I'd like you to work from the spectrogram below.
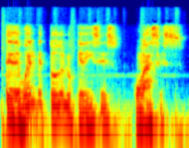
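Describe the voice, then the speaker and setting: A man voicing a calm, wise father in a retold story, speaking slowly and gently. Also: mid-range voice, vocal fry, soft background music. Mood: gentle. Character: calm wise father teaching his son.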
